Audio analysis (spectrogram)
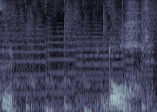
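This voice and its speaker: A man's voice: very slow, warm tone. A man delivering scripted, humorous video game commentary in a theatrical, sardonic way, full of flowery rhetorical questions. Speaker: video essayist, narrator. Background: background music.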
